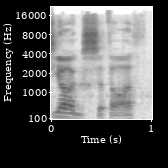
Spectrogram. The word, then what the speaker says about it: Yog-Sothoth: I don't know how to fucking pronounce it. Yeah, it's Yogg-Sothoth, but it's like, do you ever play Skyrim? – Yep.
